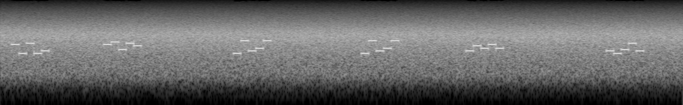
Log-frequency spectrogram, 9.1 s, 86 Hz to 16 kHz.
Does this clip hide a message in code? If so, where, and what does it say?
Yes: five-tone selective call (CCIR) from 0.2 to 8.6 s, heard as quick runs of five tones, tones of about 100 ms, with radio hiss. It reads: 81913 80497 11355 11355 37585 31493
